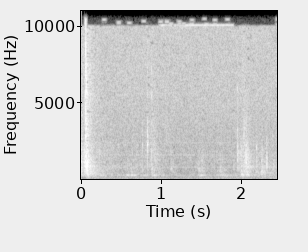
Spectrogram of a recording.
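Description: Plastic signal-harness connector being plugged into an ECM blower motor: one sharp click at the start, then a few faint ticks of handling.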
